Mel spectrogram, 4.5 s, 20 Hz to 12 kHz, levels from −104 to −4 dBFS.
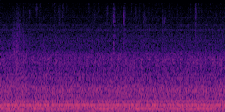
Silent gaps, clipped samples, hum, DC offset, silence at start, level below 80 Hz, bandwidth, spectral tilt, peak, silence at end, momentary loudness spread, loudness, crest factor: none; under 0.1%; 60 Hz at -55 dBFS; under 0.1%; 0 s; -64 dBFS; 11 kHz; -7.5 dB/octave; -40 dBFS; 0 s; 1 LU; -52 LUFS; 12 dB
